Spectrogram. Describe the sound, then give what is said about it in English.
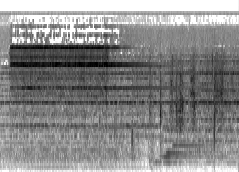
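A telephone rings with a sustained, bright, metallic tone that fills most of the moment, then gives way to a few soft clicks and shifting tones near the end. “takes a few steps, then hurries to the phone.”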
